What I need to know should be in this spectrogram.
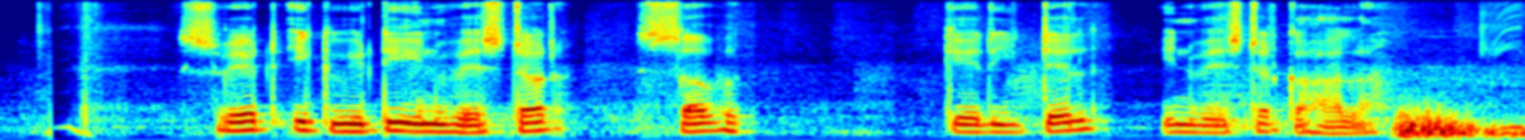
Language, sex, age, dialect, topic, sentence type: Bhojpuri, male, 18-24, Southern / Standard, banking, statement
